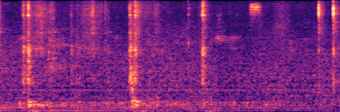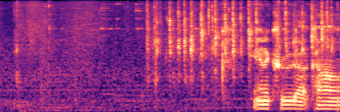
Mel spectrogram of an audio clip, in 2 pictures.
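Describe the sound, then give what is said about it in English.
Many quick clicks of typing on a computer keyboard form an uneven, fairly faint run of keystrokes, with voices briefly joining toward the end. “Here, I'll type it in for you on Twitch.”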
